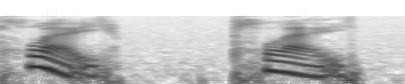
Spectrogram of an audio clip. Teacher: you should have some movement in your mouth when you're making that a vowel um if you try and keep the mouth stationary you'll just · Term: double vowel sound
